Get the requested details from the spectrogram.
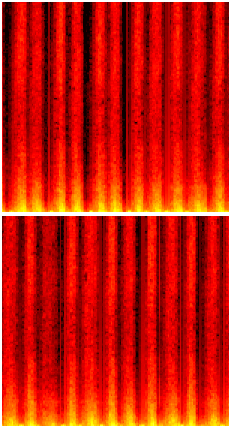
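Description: Both hands with long yellow nails quickly scratch a fist-sized grey faux fur microphone windscreen. The result is a rapid, uneven series of soft, fluffy scratching bursts with a heavy low rumble beneath faint bright hiss.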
